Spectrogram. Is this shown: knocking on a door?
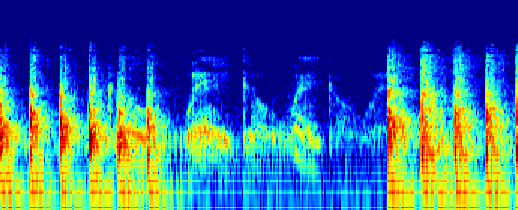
yes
